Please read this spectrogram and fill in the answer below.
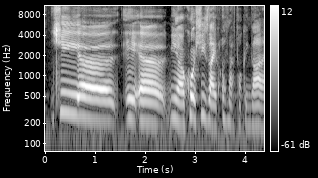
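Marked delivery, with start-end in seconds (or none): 3.6-4.4 mock outburst of utter panic. Retelling a character's reaction to a news broadcast: imitating someone panicking. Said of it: "she's panicking".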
